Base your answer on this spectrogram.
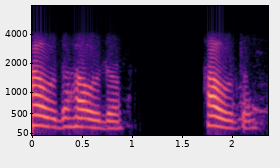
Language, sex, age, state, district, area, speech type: Kannada, female, 30-45, Karnataka, Dakshina Kannada, urban, conversation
